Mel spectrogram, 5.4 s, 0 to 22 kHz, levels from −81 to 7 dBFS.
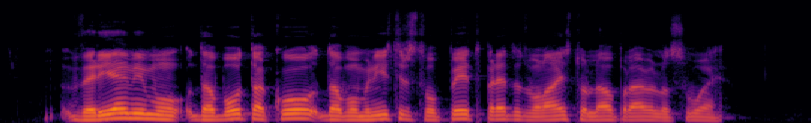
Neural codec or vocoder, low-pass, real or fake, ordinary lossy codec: none; 19.8 kHz; real; none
